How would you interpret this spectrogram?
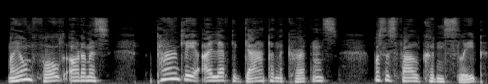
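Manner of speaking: put-on high-pitched girl's voice, hurried excuse; high voiced maid explaining herself; startled Juliet.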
